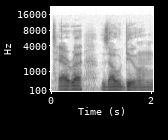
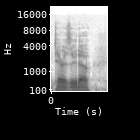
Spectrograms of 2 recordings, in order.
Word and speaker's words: Terezodu: up with them it's just simple it's Terra zodu that's all hooked on fonics exactly it's just simple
